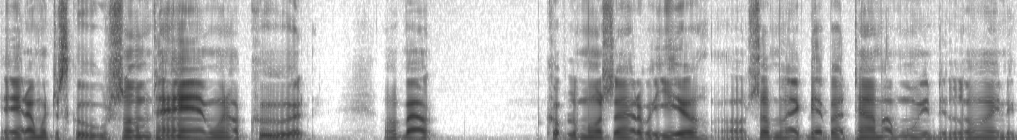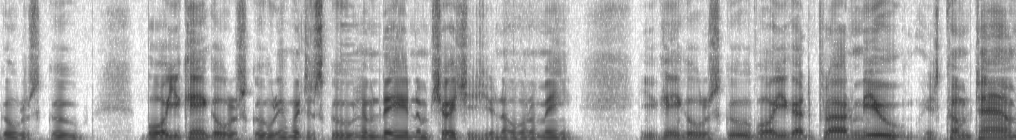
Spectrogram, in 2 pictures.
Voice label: STORY, SPOKEN

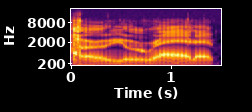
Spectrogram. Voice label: "are you ready", Funky Vocals; USB Soundscan vol.18; AKAI

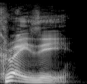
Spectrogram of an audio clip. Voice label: Vocals

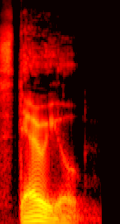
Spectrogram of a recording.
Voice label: "stereo", shouts; Best Service; Hyper Dance

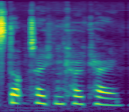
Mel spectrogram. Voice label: "stop cocaine", vocal

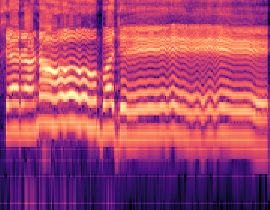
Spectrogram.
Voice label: MAN VX, Indian Traditions

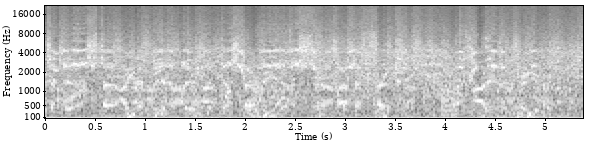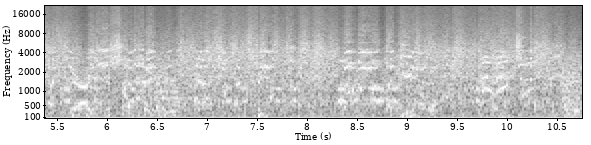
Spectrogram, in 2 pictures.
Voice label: POLICE VOX R, Big Beat Samples; AKAI; SPEAKS KIT

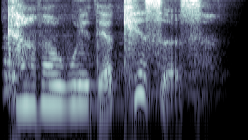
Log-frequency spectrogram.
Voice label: fem spo, Vocals; Mutekki Media; Diamond Vocals 2

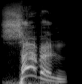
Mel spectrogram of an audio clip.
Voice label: COUNT, Vocal Planet, R&B & Dance, COUNTING; ILIO

